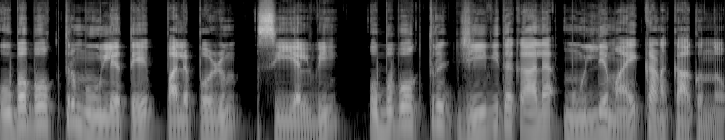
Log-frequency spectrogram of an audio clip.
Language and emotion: Malayalam, neutral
